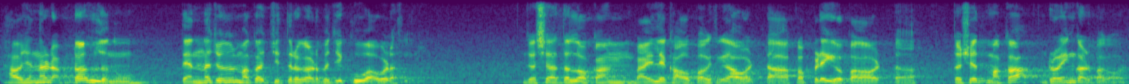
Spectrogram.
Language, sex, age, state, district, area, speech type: Goan Konkani, male, 18-30, Goa, Bardez, urban, spontaneous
